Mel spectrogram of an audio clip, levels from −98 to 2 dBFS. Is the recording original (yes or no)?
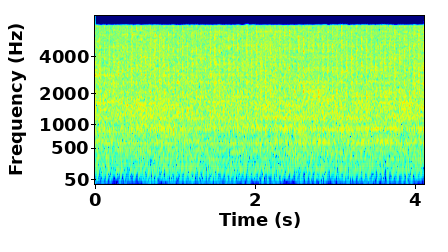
yes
